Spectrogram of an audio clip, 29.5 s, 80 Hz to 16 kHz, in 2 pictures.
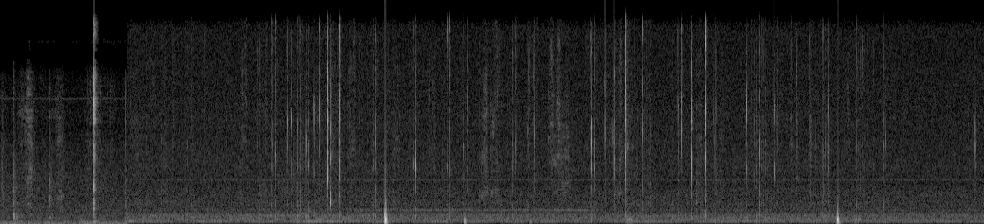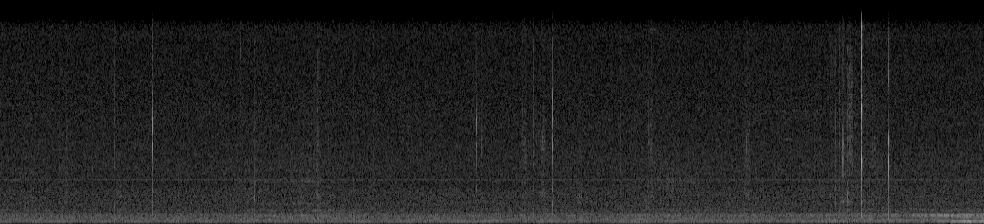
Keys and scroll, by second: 4.1 BackSpace, 4.4 super+=, 4.9 space, 5.6 BackSpace, 6.7 BackSpace, 8.8 BackSpace, 9.2 space, 9.6 super+-, 10.4 space, 11.4 super+=, 12.5 alt+v, 27.4 space.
